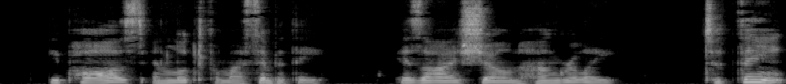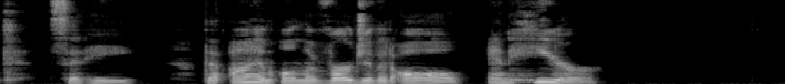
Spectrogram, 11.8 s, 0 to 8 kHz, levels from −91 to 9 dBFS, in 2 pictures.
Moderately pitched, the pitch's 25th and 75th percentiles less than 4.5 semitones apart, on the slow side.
Yes: medium, 170 Hz; average, 3.3 semitones; slow, 130 wpm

